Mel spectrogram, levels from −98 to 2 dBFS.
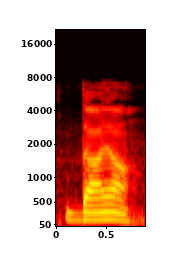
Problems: background sounds at intervals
